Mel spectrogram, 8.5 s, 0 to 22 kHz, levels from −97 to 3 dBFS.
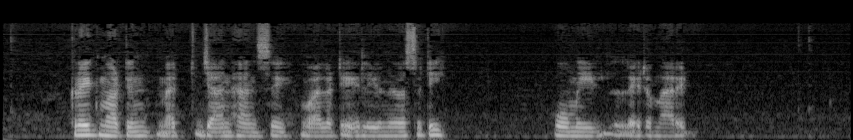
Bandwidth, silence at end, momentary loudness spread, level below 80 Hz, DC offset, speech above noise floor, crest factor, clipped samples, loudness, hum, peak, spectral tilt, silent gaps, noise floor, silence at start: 11.5 kHz; 1.65 s; 12 LU; -64 dBFS; under 0.1%; 36 dB; 22 dB; under 0.1%; -30 LUFS; none; -8 dBFS; -5.5 dB/octave; none; -65 dBFS; 0.7 s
